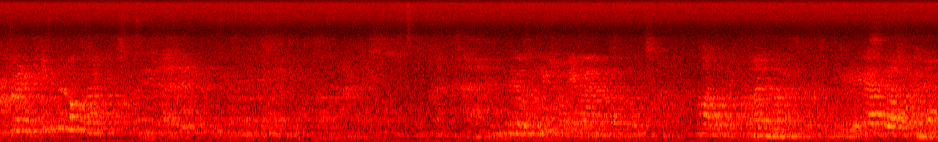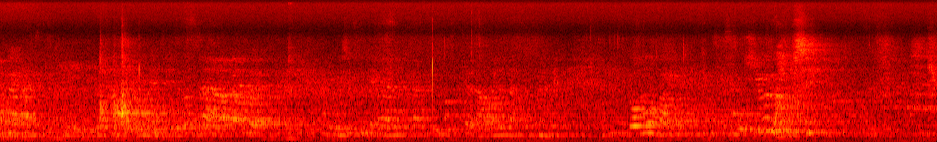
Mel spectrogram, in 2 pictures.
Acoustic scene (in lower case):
crowded indoor space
